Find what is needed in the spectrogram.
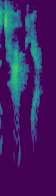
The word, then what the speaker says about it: ataxia: ataxia.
